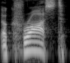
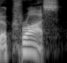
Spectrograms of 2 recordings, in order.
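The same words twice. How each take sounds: First: The word ends with an extra t sound. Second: The word ends cleanly on the s sound. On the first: The speaker calls it wrong. "He said across, A-C-R-O-S-S-E-D" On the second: The speaker calls it right. "the correct word across"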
